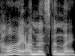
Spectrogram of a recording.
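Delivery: smiling while speaking, rehearsed-sounding. Showing a pre-meeting voice warm-up: smiling while speaking. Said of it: "And I'm smiling".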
